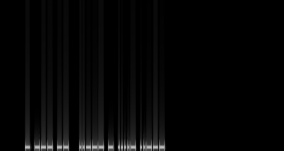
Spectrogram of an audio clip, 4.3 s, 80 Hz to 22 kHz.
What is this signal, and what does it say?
Morse code, heard as a keyed tone, about 50 wpm, 700 Hz. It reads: TOM 2T42
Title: CWT Exchange 50wpm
